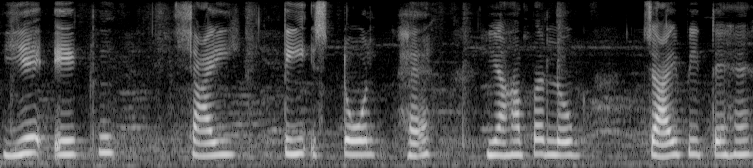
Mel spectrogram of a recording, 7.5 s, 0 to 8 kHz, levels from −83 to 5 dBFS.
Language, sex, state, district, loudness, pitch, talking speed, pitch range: Hindi, female, Rajasthan, Jaipur, -17 LUFS, 245 Hz, 95 wpm, 235-255 Hz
